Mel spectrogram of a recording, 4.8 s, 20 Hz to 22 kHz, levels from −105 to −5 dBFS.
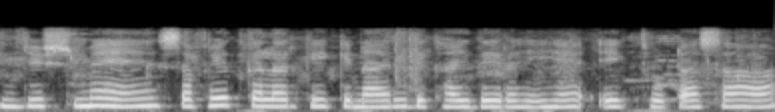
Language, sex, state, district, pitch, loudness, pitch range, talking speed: Hindi, female, Uttar Pradesh, Jyotiba Phule Nagar, 230 Hz, -20 LUFS, 225-245 Hz, 160 wpm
